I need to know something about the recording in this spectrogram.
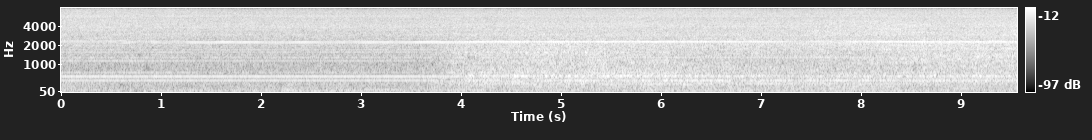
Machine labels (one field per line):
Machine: pump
